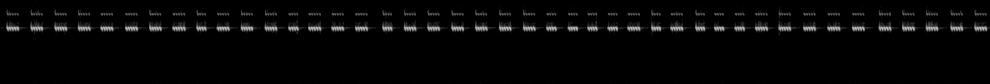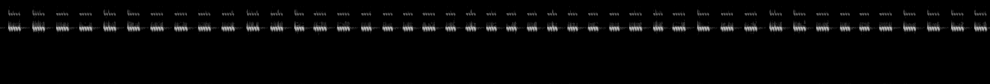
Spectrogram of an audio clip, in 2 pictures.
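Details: Two crickets produce a long unbroken series of sharp, high chirps, pulses packed closely and evenly for the whole stretch, on a quiet background.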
